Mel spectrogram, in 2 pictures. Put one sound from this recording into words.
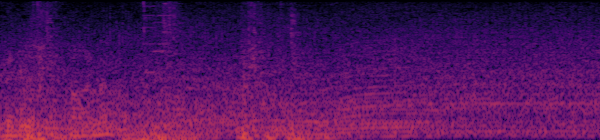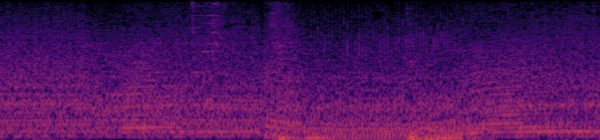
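Motorbike tyres thud onto wooden ramps.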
